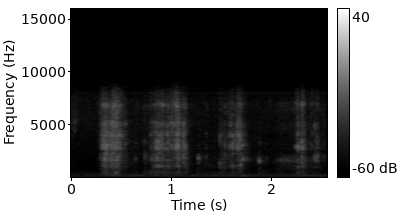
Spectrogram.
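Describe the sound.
Someone crunching potato chips: four crisp, noisy crunch bursts spaced evenly, each a brittle crackle of bites and chewing, fairly faint.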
